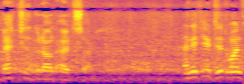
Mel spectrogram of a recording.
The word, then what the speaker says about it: Oudtshoorn: And then back to the good old Oudtshoorn.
